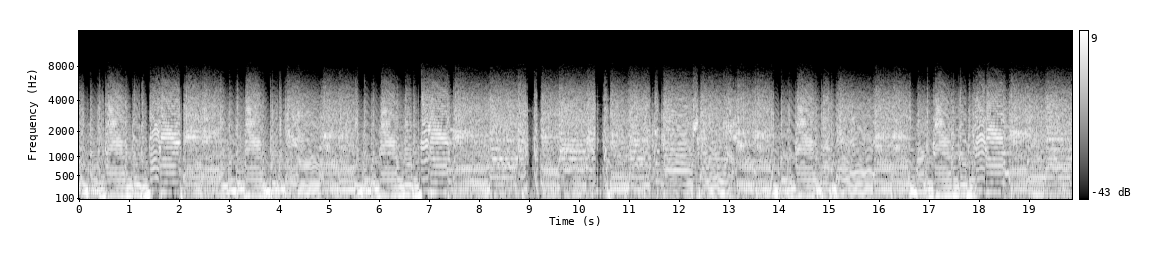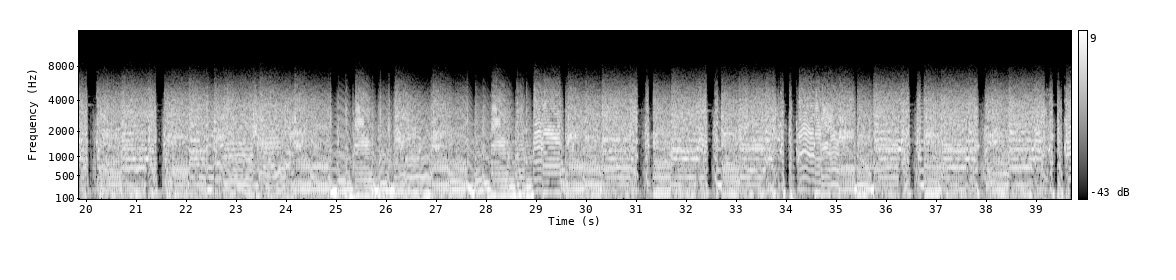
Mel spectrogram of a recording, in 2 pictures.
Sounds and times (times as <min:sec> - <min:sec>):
Electric guitar: 0:00.0 - 0:39.7.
